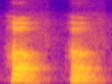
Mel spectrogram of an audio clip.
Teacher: वायु तेजी से निकल ली तो महाप्राण। ठीक है, और कंपन भी हो रहा है, सघोष, ह कंपन भी हो रहा है, सघोष, तो महाप्राण सघोष ह है।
